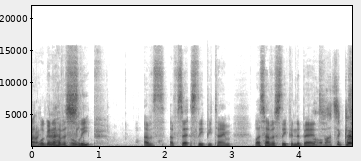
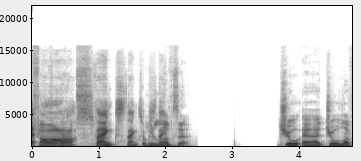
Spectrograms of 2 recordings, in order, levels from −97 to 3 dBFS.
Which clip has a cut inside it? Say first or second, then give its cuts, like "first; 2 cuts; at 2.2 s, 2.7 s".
second; 1 cut; at 3.6 s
